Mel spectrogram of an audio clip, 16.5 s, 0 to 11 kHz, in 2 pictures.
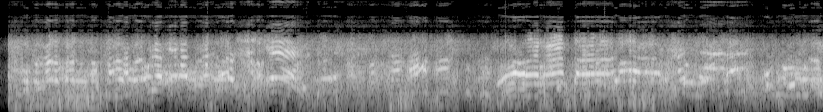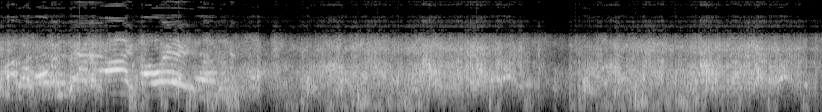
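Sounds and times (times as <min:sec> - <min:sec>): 
children chattering and shouting outdoors while playing: 0:00.0 - 0:10.8
water splashing: 0:00.0 - 0:16.4
laughter: 0:00.1 - 0:12.1, 0:12.7 - 0:13.6, 0:15.2 - 0:16.4.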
